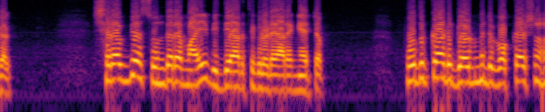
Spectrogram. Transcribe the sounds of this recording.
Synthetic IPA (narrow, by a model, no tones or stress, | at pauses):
ɣɐɭ | ɕrɐʋjɐsund̪ɐɾɐmaːjiʋid̪jaːrt̪ʰiɣɐɭuɽe̞ɐɾɐŋːeːtːɐm | puðukːaːɖɨɡɐʋɐɳmɐndɨʋɐkːeːʂɐɳɐ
